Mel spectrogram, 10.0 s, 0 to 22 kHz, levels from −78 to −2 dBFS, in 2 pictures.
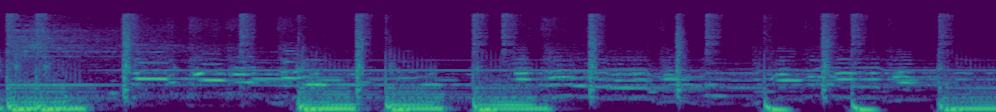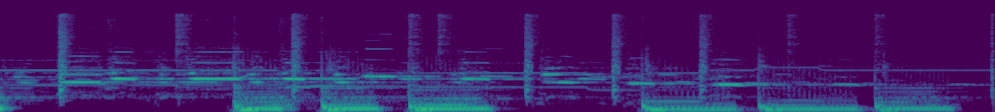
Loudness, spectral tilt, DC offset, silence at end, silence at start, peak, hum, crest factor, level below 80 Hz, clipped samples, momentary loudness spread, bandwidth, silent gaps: -34 LUFS; -5 dB/octave; under 0.1%; 0.15 s; 0 s; -18 dBFS; none; 14 dB; -38 dBFS; under 0.1%; 12 LU; 14.5 kHz; none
